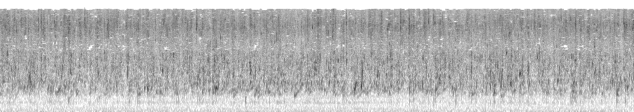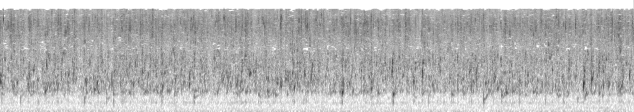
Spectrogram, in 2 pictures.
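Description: Aquarium water trickling and bubbling steadily, a dense patter of small pops and splashes with no let-up.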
